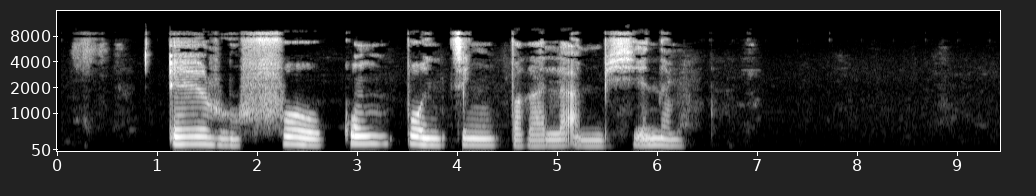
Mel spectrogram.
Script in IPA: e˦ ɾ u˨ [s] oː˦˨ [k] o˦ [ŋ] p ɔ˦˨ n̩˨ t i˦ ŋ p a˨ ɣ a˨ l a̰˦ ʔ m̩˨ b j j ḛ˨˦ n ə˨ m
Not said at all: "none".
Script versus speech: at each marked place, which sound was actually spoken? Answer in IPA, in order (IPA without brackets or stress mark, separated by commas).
f, k, ŋ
